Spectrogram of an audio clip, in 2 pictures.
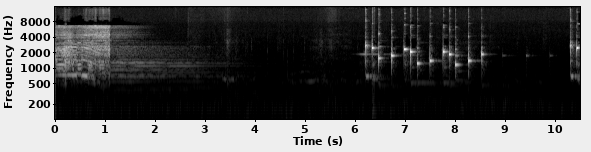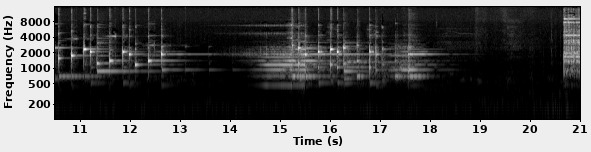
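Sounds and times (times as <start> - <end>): phone ringtone notes: 6.1 - 8.7, 10.3 - 18.6.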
